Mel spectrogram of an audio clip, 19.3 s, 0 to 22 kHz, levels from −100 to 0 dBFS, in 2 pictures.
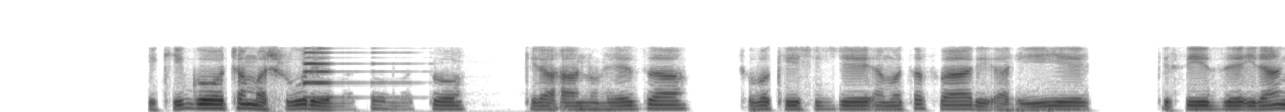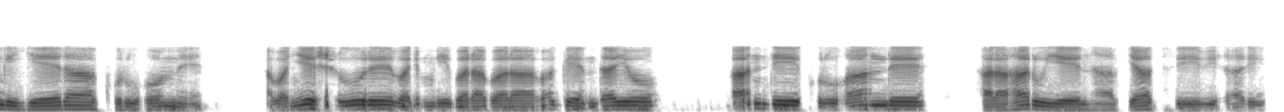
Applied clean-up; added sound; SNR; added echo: neural mask model RNNoise.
